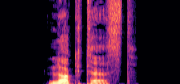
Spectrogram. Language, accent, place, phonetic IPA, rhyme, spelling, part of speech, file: German, Germany, Berlin, [ˈlɔktəst], -ɔktəst, locktest, verb, De-locktest.ogg
- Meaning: inflection of locken: 1. second-person singular preterite 2. second-person singular subjunctive II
